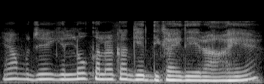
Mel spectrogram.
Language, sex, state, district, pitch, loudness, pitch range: Hindi, female, Arunachal Pradesh, Papum Pare, 230 Hz, -13 LUFS, 195-240 Hz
